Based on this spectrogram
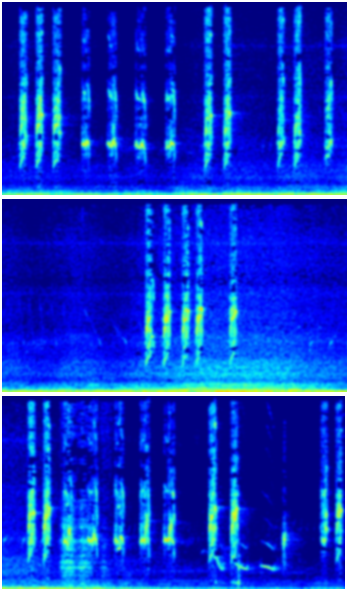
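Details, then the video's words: Kolibri wulung sunbird singing energetically, used as a lure to make other birds sing: rapid bursts of sharp, very high chirps in clusters, with a steady low hum underneath. "Pancingan kowul gacor narung"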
